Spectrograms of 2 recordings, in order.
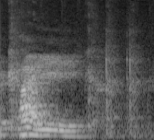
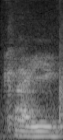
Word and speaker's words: caique: It was called a caique. I think you spell it C-A-I-Q-U-E.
